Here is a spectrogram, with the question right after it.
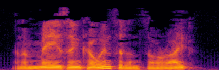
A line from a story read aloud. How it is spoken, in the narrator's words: Sparhawk said dryly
